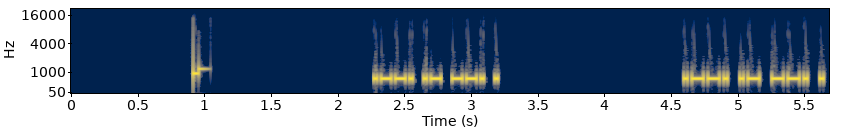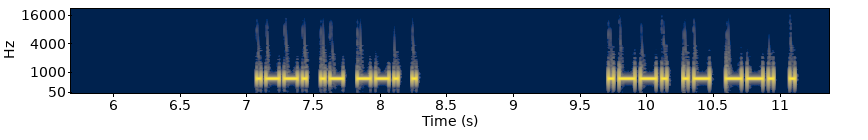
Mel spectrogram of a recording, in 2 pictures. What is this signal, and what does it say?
Morse code, heard as a keyed tone, about 39 wpm, 700 Hz. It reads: PAGE PAGE PAGE PAGE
